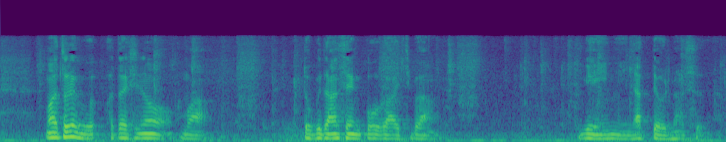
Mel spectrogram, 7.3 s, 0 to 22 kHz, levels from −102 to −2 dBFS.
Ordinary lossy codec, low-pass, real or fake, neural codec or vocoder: none; none; real; none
